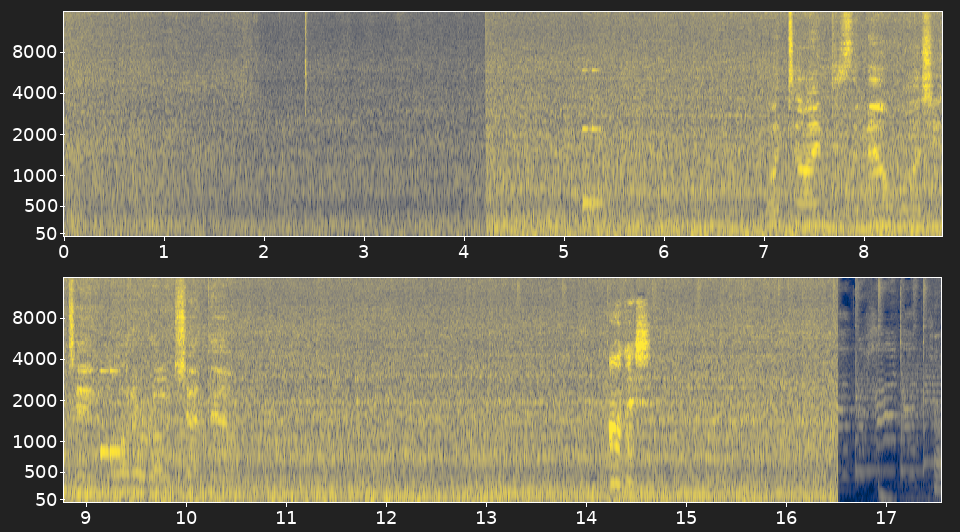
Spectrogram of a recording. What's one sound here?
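Tyres hum steadily on a highway from inside a moving car.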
